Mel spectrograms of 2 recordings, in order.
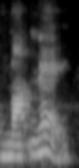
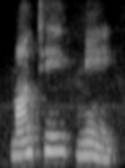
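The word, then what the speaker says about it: Monte Ne: The town was called Montinea. If you look at it on the map, it looks like it it it looks like it's pronounced Monty Ni, but it's Montine.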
